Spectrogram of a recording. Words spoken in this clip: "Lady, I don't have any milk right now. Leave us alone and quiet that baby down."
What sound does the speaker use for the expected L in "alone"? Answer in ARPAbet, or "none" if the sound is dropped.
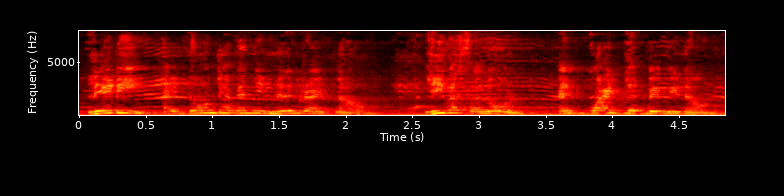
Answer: L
